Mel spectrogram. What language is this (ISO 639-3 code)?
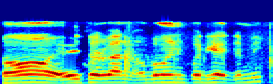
ori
